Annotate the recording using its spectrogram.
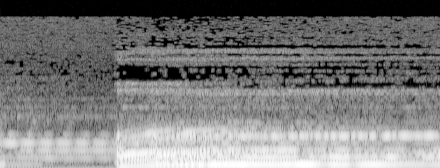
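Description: Steady meditation drone music; about a second in, a deep, sustained chanted note comes in louder over it, its overtones sweeping upward as it settles, like a mantra chant.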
